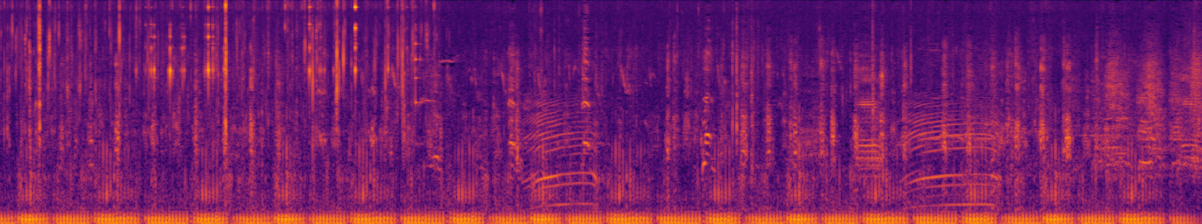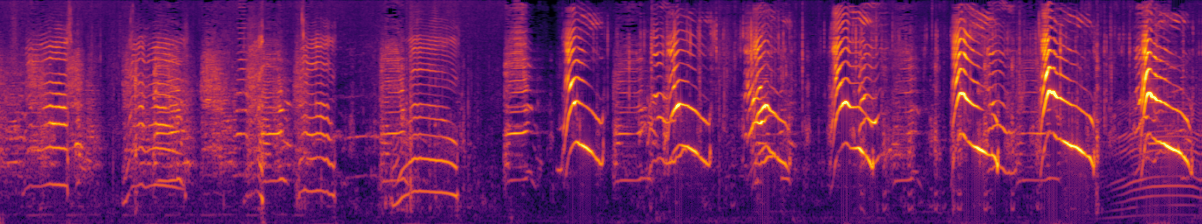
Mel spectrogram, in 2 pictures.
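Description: Domestic cat sounds: a steady, pulsing low purr with a few meows over it. About halfway through the purr cuts off and a cat meows over and over in short, high calls, louder toward the end.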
